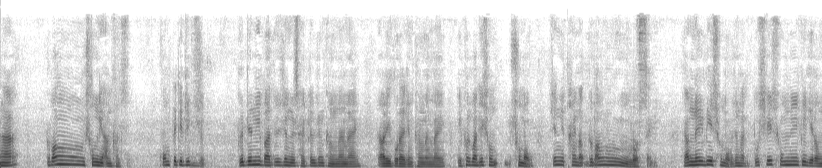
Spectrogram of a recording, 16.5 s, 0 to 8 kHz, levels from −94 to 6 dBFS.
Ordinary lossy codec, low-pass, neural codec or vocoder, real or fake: AAC, 32 kbps; 7.2 kHz; codec, 44.1 kHz, 3.4 kbps, Pupu-Codec; fake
